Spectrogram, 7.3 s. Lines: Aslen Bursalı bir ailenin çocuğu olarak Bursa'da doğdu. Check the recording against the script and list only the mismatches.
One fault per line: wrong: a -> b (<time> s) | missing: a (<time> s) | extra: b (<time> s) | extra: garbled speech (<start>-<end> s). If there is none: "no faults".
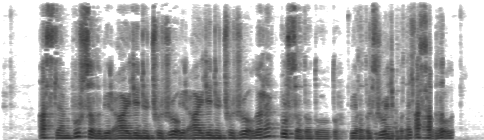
extra: bir ailenin çocuğu (2.7 s)
extra: garbled speech (5.3-6.8 s)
